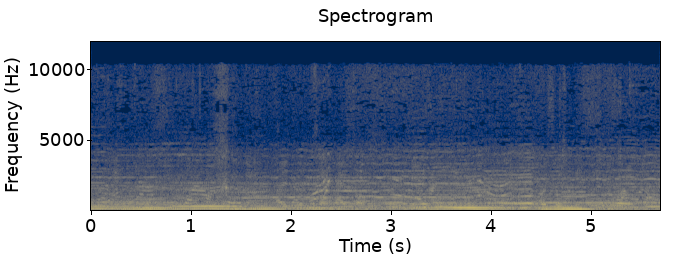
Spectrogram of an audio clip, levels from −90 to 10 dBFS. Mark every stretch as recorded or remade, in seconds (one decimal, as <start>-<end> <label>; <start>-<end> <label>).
0.0-0.5 recorded; 0.5-1.5 remade; 1.5-2.1 recorded; 2.1-2.7 remade; 2.7-3.7 recorded; 3.7-4.5 remade; 4.5-5.7 recorded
